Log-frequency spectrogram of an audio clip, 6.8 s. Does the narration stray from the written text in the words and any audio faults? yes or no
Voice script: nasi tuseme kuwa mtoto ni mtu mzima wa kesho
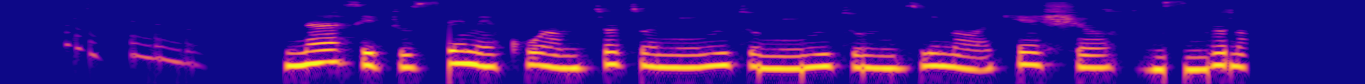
yes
